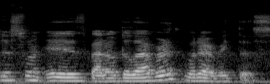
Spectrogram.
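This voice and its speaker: Over noticeable background noise, a woman with a very deep, low pitch speaks in an upbeat tone. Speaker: book YouTuber. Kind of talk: casual talk to camera. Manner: casual, upbeat.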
